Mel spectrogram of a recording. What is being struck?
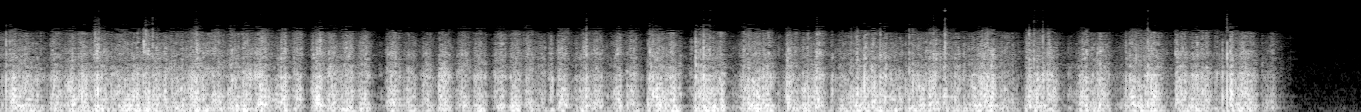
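Upturned woven rattan basket.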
